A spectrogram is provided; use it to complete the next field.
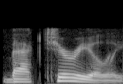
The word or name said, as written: bacterially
